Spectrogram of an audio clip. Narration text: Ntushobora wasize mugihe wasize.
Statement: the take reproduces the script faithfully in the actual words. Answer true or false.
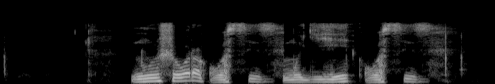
true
